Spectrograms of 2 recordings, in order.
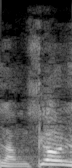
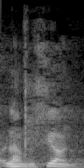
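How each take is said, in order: First: "unción" said higher and louder with a rise; emphatic repeat. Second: Said in the usual way. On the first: Shown as a demonstration. Preacher hammering the word "unción" at the congregation, louder and higher. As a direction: push "unción" up and out loud.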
